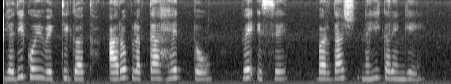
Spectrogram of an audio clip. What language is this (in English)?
Hindi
